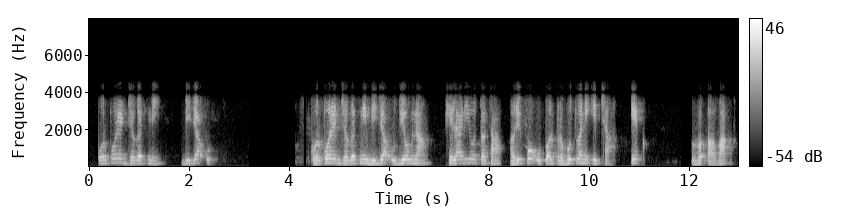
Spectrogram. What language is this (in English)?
Gujarati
